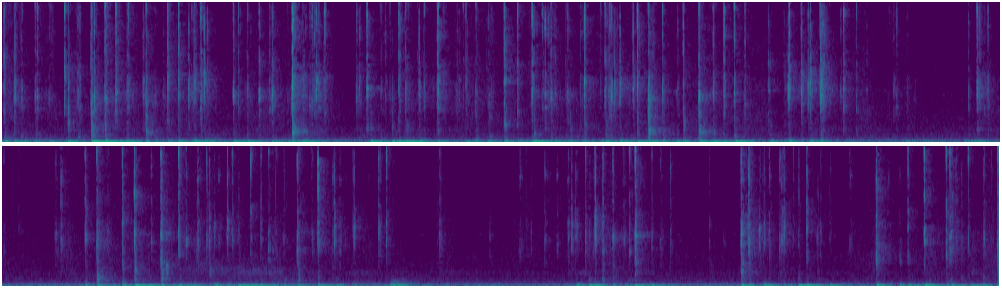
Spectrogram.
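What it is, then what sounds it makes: Aluminium and plastic keyboard being typed on. Fingertips of both hands tap steadily on a full-size white Apple Magic Keyboard with a numpad, its thin aluminium base and plastic keycaps resting on a dark desk. Dense runs of quick, light key clicks come and go in bursts over a steady low hum, each tap dying away almost at once.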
